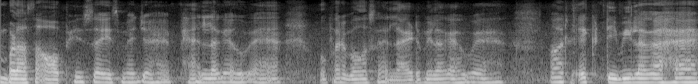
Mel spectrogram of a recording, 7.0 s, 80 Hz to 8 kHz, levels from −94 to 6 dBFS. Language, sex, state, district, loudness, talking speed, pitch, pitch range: Hindi, male, Jharkhand, Jamtara, -20 LUFS, 180 wpm, 145 Hz, 140-155 Hz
